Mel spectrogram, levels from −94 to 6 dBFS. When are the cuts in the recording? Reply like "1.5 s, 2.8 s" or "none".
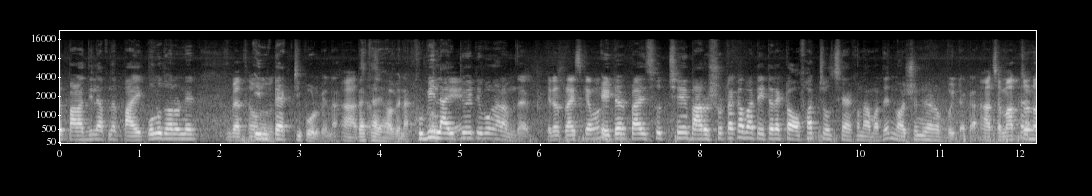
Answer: none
